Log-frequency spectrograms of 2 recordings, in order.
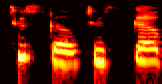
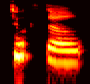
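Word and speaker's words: Tukso: Tusko by Eva. Shit, hold on. Hey, we're all mispronouncing today.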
